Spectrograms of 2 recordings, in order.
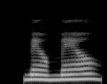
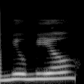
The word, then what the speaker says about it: Miêu Miêu: Mèo mèo, Lôi Kỳ vẻ mặt nghi vấn. Không phải, là Miêu Miêu, ta gọi là Diệp Miêu.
